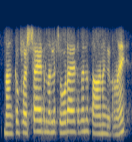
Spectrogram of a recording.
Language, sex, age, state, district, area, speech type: Malayalam, female, 30-45, Kerala, Idukki, rural, conversation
